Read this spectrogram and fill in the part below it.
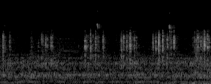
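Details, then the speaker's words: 1991 GMC 4.3 Vortec, engine not running, with a replacement distributor fitted; sharp metallic ticks in clusters about three a second as the distributor rotor strikes the outer ring of the coil, indicating a bad distributor. "And this should not, can you hear that? Yeah, this should not be doing that. This is hitting the coil, the outer ring of the coil."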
